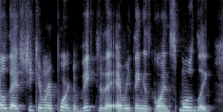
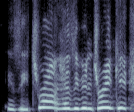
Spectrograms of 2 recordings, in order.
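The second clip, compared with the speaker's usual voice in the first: mock shocked; 11 semitones higher, 5 dB louder than usual. [name] shocked at Johan.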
